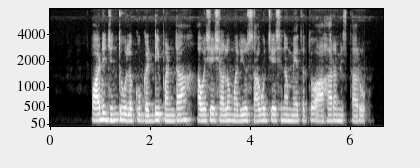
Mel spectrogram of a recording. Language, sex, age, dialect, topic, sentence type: Telugu, male, 18-24, Southern, agriculture, statement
